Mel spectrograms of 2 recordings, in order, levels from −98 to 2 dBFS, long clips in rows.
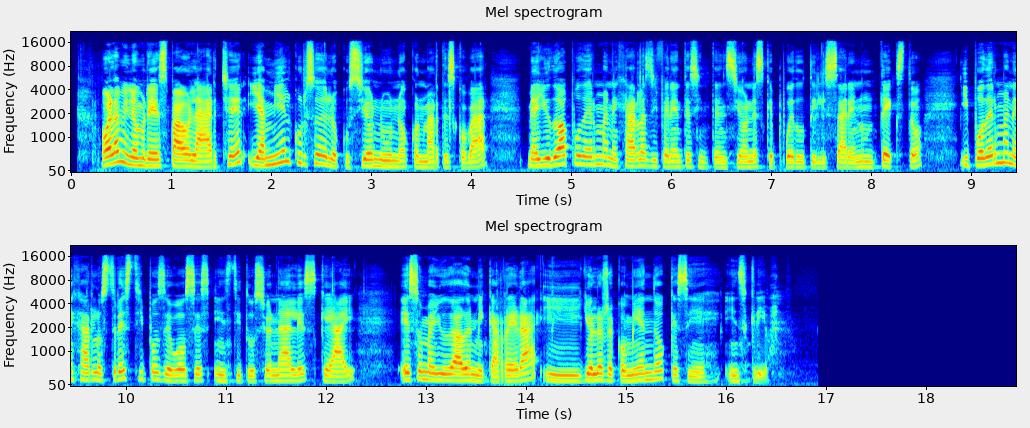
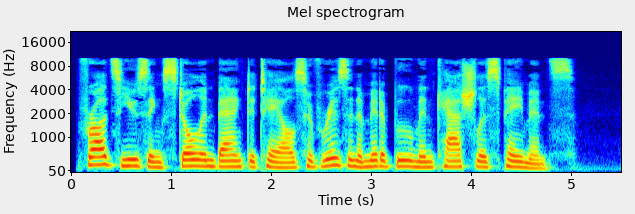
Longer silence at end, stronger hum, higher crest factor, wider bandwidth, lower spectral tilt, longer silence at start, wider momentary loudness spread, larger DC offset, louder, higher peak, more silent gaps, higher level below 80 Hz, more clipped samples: first, 2.4 s vs 0.5 s; neither; first, 24 dB vs 16 dB; first, 17 kHz vs 10.5 kHz; second, -3 dB/octave vs -5.5 dB/octave; about the same, 0.1 s vs 0.15 s; first, 11 LU vs 5 LU; neither; second, -25 LUFS vs -19 LUFS; about the same, -2 dBFS vs -2 dBFS; neither; second, -70 dBFS vs -64 dBFS; neither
